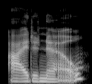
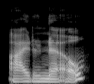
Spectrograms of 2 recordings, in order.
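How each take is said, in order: First: The words are reduced and run together. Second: The words are reduced and run together.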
